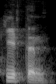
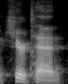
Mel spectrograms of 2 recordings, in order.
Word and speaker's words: kirtan: our yeah and and we have what they call kirtan or in the english pronunciation kirtan which is their version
